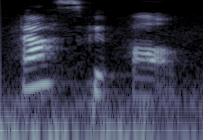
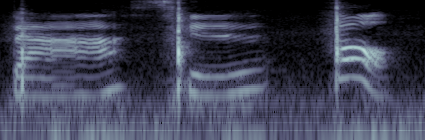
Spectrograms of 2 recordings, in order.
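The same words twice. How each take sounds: First: Said in the usual way. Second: BASKETBALL very slowly, bas-ket-ball; slow syllable-by-syllable "Bas-ket-ball"; clapped syllables. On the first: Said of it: "listen to these words". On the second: Shown as a demonstration. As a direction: stretch "Basketball" into three separate beats. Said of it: "then we'll clap the syllables".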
